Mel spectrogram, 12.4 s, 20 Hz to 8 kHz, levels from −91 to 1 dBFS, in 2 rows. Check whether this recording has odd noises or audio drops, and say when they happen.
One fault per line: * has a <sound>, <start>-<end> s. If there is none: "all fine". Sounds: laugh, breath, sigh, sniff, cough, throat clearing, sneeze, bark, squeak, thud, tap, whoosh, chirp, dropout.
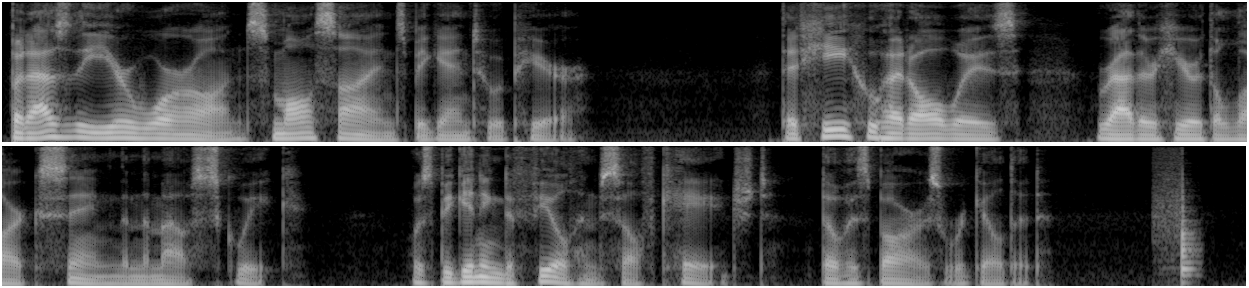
* has a thud, 12.0-12.2 s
